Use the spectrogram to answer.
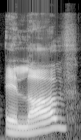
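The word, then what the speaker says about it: אֵלָיו: Vayikra elav, this is the preposition el plus the third masculine singular pronominal suffix, to him. Elav, and the yud is not pronounced.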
